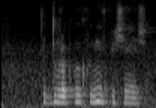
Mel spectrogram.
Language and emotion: Russian, angry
